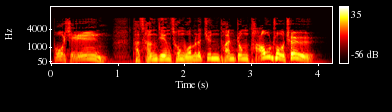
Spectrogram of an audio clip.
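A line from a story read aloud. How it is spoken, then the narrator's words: Loud shout. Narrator (Chinese): 有人大声的喊道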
